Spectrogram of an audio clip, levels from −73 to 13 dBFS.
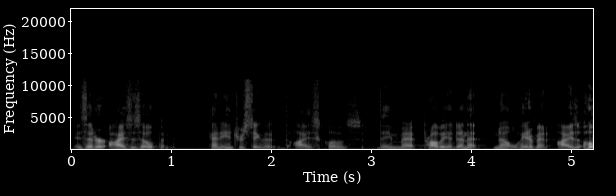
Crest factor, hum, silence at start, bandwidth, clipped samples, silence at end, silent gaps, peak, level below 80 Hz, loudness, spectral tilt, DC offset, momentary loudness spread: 24 dB; none; 0.05 s; 11.5 kHz; under 0.1%; 0 s; none; -12 dBFS; -62 dBFS; -37 LUFS; -4.5 dB/octave; under 0.1%; 13 LU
